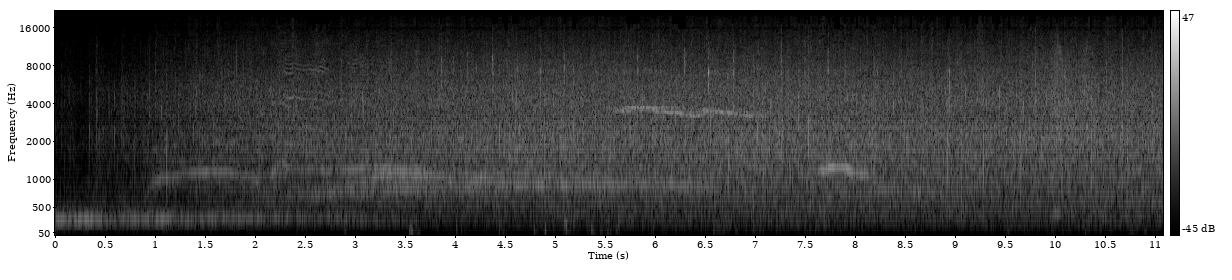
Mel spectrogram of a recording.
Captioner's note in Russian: аплодисменты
